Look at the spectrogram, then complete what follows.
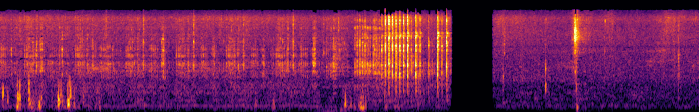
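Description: Hand-cranked geared smoke blower being turned, its gears clicking and rattling over a faint steady whir. The sound breaks off in a short dead gap about halfway through, followed by faint background with a few ticks.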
